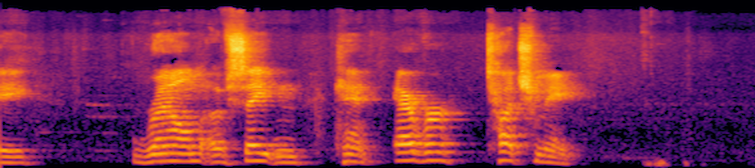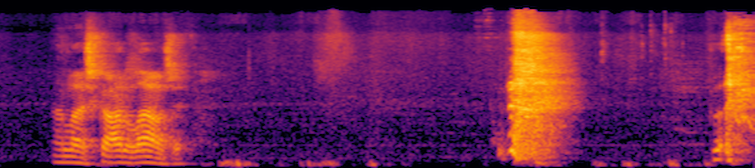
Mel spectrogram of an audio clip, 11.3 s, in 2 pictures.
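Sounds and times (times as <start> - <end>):
speech: 0.0 - 0.4, 1.0 - 4.4, 6.1 - 7.4, 11.0 - 11.3
person coughing: 9.4 - 10.1, 11.0 - 11.3.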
